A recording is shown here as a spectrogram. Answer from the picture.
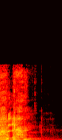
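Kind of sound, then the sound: human body sound, coughing and throat clearing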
